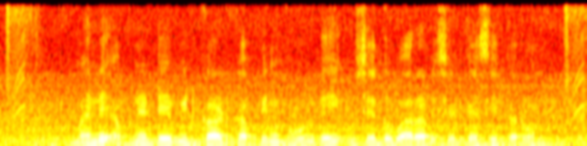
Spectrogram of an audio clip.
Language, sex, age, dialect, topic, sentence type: Hindi, male, 18-24, Kanauji Braj Bhasha, banking, statement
